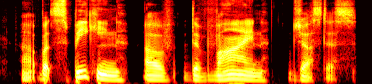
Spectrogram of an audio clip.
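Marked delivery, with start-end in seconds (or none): 1.9-3.5 "divine" stressed, said slowly. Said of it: "emphasis on divine".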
